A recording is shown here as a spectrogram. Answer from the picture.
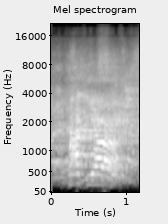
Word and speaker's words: Takiara: Takiara. Like tiara, but Takiara.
